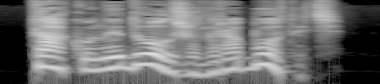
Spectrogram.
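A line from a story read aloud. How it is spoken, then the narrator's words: Exclaiming. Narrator (Russian): воскликнул Бенсон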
